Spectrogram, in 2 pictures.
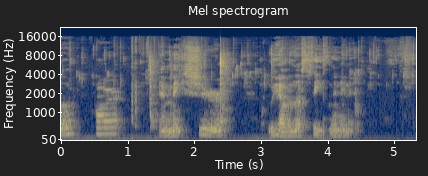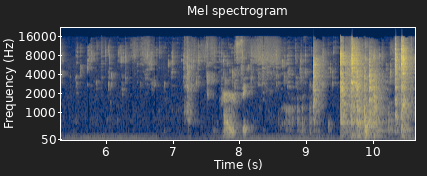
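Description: A spoon stirs and scrapes thick sauce in a frying pan.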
